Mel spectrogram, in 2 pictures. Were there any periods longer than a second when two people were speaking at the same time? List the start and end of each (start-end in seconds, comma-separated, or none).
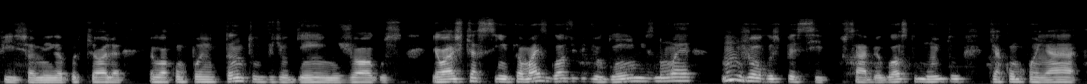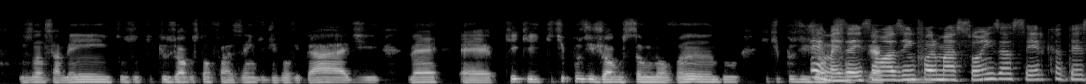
19.0-20.2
